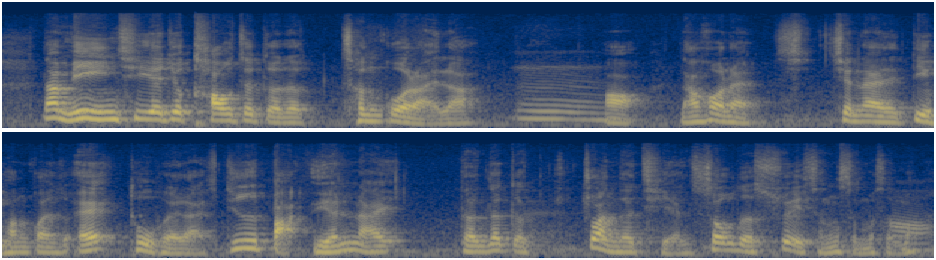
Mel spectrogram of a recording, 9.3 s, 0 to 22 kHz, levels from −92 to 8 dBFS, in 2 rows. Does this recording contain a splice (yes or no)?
yes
